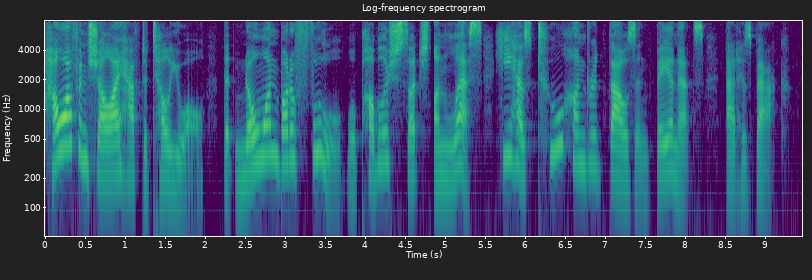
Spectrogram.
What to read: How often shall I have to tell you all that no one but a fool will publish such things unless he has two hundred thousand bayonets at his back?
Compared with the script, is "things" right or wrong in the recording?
wrong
